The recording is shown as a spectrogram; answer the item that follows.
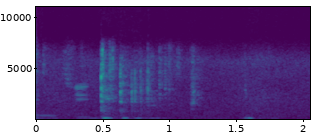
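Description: A few light clicks and clatters of small hard objects handled at a table, bunched about half a second in, with two or three more spaced out afterwards.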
